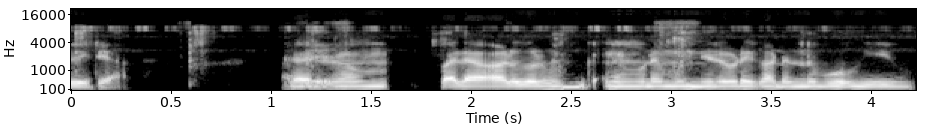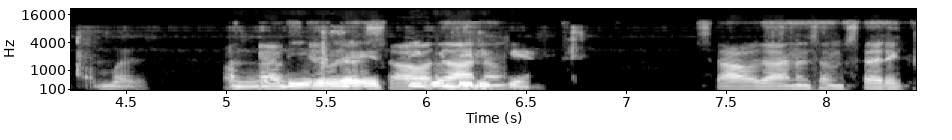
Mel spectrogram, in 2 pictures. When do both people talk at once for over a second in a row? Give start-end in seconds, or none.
5.1-6.4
